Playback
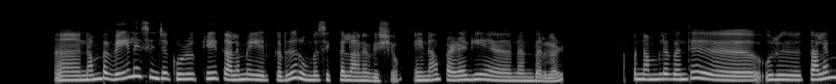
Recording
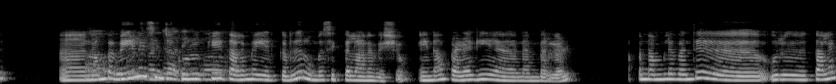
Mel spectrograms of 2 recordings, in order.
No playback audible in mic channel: No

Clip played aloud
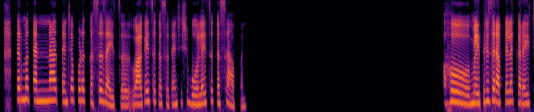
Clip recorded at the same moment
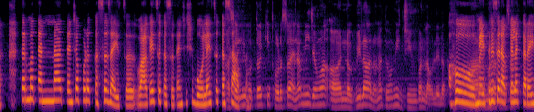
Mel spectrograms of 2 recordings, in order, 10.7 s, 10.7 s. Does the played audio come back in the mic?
Yes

